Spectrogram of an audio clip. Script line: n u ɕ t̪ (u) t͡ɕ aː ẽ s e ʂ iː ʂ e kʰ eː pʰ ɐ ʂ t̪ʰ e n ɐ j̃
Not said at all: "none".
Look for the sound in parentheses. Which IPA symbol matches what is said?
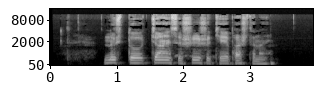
o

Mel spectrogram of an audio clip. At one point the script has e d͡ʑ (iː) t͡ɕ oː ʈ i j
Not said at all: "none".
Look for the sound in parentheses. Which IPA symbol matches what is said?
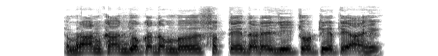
iː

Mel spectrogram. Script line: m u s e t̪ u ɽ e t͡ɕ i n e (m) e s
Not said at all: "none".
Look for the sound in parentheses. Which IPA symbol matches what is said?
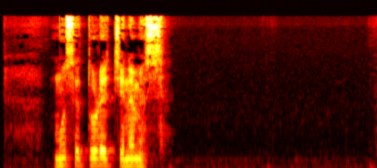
m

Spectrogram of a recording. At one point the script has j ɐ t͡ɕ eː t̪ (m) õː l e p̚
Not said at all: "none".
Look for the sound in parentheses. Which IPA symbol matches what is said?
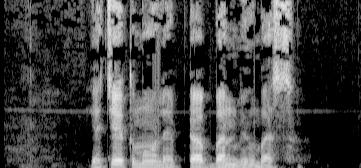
m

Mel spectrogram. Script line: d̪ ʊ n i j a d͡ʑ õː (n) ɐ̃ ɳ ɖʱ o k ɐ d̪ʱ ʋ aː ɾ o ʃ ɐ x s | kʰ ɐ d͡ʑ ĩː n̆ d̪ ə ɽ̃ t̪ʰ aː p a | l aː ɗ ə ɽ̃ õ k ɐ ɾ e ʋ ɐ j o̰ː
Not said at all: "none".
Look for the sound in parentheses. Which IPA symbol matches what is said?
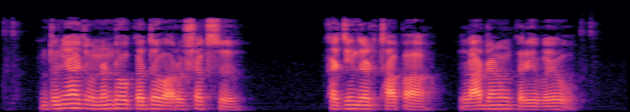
n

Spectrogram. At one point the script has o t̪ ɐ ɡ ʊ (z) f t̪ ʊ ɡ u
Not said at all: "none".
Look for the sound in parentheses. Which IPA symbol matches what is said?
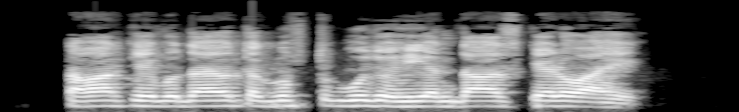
none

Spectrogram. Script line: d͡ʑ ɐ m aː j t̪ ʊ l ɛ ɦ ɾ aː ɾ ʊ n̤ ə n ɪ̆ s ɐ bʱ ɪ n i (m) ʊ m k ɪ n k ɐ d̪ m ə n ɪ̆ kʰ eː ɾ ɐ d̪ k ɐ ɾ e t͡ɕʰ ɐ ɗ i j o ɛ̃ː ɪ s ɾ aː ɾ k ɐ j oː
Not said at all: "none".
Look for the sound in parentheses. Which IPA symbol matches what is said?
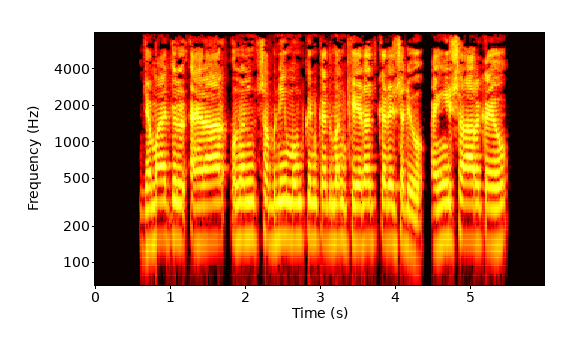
m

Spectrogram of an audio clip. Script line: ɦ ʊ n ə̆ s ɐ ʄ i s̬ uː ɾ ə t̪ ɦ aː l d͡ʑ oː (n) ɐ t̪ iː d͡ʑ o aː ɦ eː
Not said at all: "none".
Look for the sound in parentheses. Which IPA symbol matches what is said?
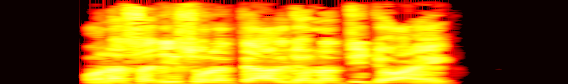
n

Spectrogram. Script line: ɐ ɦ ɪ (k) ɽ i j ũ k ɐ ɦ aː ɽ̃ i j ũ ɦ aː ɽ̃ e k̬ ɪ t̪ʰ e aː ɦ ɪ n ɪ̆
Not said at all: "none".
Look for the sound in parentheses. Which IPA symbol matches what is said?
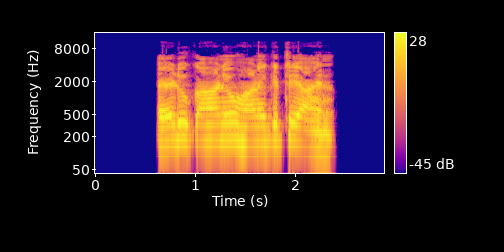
none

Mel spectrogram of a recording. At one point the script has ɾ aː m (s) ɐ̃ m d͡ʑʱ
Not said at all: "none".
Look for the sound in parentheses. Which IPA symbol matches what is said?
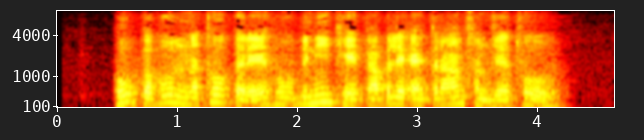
s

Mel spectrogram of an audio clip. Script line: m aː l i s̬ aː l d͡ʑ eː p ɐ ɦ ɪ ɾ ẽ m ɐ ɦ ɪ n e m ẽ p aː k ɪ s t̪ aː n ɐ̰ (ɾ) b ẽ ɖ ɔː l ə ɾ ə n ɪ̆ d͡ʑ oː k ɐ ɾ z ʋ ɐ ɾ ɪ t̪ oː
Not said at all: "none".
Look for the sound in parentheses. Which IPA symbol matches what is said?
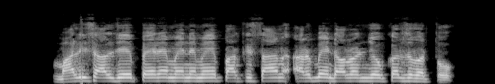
ɾ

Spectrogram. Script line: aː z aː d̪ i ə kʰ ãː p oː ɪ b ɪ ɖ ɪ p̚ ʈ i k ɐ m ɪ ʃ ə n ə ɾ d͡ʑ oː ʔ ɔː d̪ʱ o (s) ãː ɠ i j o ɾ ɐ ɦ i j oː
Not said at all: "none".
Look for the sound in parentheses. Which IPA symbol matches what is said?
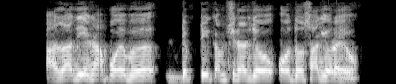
s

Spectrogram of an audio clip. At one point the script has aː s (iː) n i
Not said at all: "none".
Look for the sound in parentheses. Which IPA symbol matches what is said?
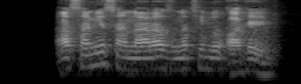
aː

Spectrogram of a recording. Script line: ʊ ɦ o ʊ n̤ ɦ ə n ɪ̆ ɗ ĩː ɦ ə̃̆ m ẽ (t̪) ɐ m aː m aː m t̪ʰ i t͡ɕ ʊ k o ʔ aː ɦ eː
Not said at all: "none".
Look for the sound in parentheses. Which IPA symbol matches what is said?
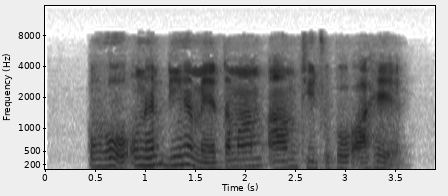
t̪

